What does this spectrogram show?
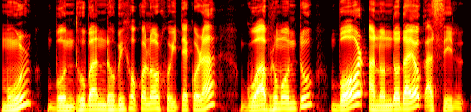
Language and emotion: Assamese, happy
